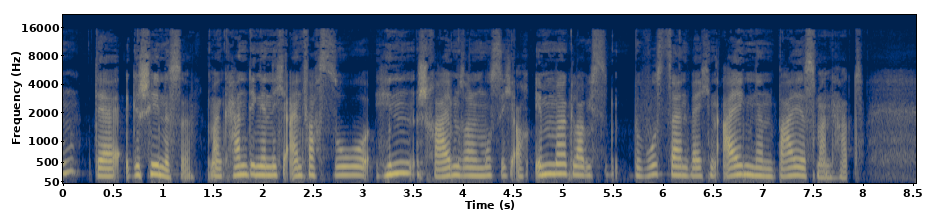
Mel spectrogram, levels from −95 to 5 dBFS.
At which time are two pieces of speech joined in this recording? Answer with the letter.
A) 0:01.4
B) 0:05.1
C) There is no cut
A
